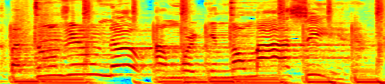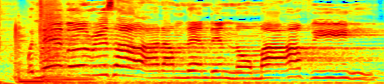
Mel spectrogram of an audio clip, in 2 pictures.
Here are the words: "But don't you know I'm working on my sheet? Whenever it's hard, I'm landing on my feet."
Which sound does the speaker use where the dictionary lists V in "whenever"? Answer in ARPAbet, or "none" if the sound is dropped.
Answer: V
